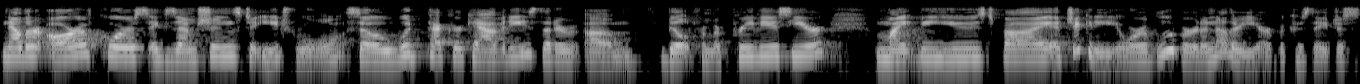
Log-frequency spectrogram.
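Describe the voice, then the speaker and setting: A woman's moderate-paced speech with lively intonation and hardly any pauses. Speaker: bird store staff presenter. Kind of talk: livestream presentation. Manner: halting.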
